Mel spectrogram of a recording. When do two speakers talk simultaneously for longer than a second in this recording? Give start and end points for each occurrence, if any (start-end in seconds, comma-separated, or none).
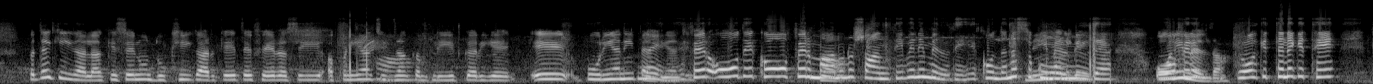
none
